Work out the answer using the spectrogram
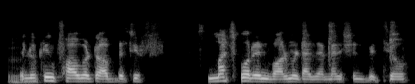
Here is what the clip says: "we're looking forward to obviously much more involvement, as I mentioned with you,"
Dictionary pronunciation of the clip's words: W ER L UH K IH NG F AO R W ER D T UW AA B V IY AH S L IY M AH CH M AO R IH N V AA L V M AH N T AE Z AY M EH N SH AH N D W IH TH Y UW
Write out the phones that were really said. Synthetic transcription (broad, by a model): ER L UH K IH NG F AO R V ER D T UW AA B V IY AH S L IY M AH CH M AO R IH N V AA L M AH N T AE Z AY M EH N SH AH N D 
